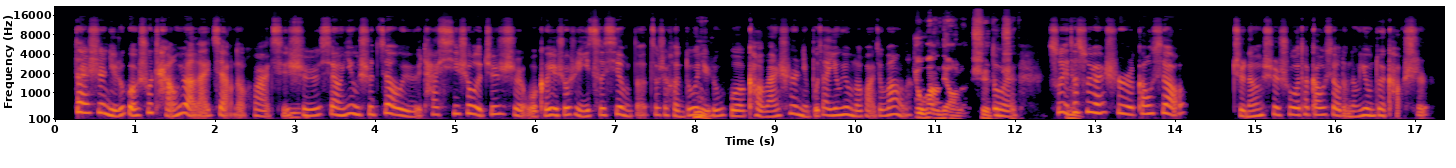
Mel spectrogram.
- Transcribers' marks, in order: none
- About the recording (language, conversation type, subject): Chinese, podcast, 你认为快乐学习和高效学习可以同时实现吗？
